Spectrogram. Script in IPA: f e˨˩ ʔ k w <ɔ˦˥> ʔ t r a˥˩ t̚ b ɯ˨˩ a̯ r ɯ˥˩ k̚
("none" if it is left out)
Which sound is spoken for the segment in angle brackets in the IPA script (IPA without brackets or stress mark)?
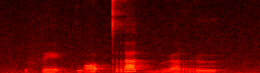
ɔ˦˥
